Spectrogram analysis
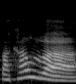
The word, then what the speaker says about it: Bakalova: film borat subsequent movie film please welcome maria bakalva hello hello oh my god you you pronounce my name proper the way that it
